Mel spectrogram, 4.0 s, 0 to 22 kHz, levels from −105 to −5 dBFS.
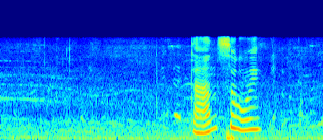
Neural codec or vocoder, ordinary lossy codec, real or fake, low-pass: none; none; real; 7.2 kHz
